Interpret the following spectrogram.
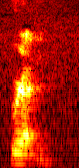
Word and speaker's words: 认: And like the run is really hard to pronounce. It's like run. It's like in the back of your throat, like the R sound comes from like back there, which is really hard for me to replicate.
